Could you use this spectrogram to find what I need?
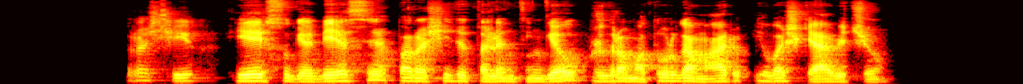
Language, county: Lithuanian, Kaunas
